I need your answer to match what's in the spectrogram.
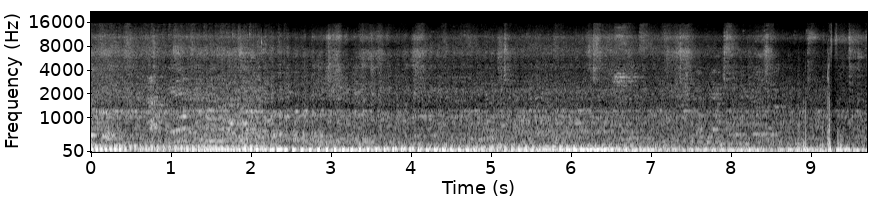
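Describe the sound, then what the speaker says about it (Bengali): A nearby motorcycle engine idles with a steady, throbbing putter, fairly loud and continuous, with a few brief clicks and knocks toward the end. "মৃণাল নিয়ে নিয়েছে বাইকটা বাইরে।"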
